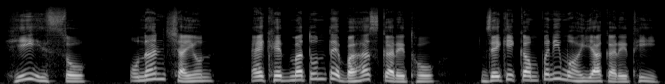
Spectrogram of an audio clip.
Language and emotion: Sindhi, neutral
